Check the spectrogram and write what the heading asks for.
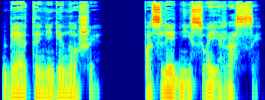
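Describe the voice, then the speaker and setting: A man's voice: fairly low pitch, steady tone, measured pace, a little mellow, no room sound, clean studio sound, close to an everyday voice. A man voicing a woman possessed by an alien, speaking in an indifferent, lifeless way. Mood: menacing. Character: woman whose body is taken over by a cold alien.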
